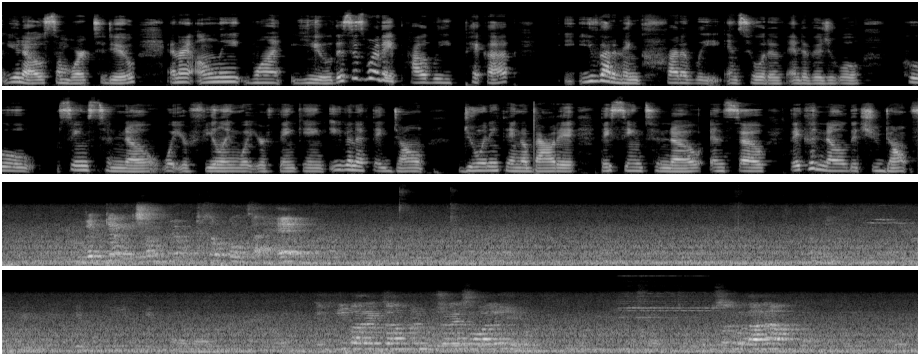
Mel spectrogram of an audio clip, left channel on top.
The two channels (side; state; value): both; different; correlation 0.00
